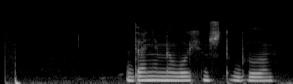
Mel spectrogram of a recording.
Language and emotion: Russian, neutral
